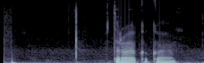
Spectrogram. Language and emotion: Russian, neutral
